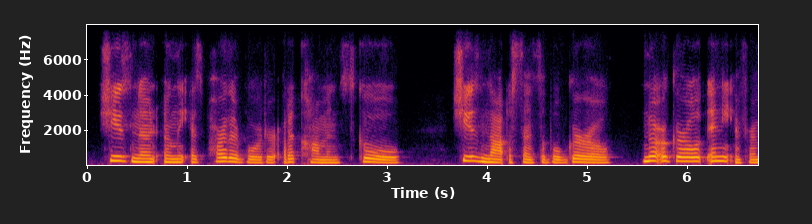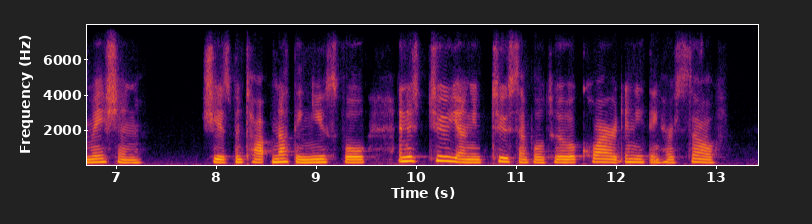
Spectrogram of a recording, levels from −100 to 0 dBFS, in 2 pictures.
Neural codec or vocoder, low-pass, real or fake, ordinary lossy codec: none; 7.2 kHz; real; Opus, 16 kbps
